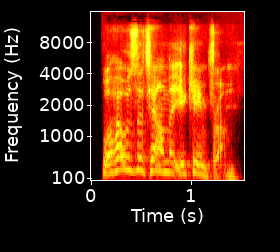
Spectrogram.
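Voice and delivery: put-on lifted high voice for the old man at the crossroads; wise old man.

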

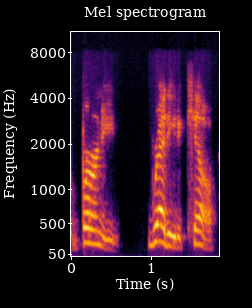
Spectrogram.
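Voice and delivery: usual speaking voice

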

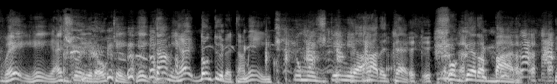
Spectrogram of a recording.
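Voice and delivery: a light Brooklyn wiseguy, startled and jumpy; Brooklyn tough guy. Retold or imitated. Brooklyn native imitating a jumpy local tough guy. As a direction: play a nervy Brooklyn guy dodging trouble.

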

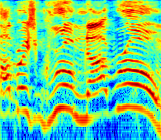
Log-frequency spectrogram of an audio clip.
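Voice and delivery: high, projected correction over noise; shouted correction. Acted. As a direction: call out "Groom, not room".

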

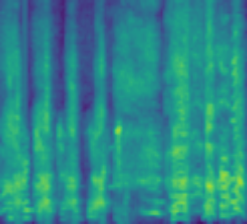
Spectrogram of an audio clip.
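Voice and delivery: high slow "hacha" through laughter; slow breathy "hacha" dissolving into laughter; laughing imitation of mate. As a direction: mimic him while in stitches. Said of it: "I just heard this".

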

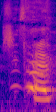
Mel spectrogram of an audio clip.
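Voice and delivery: very high, squeaky sobbed words; laughing and crying. Real, not acted. Repeating a friend's sad question, voice broken by crying. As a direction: squeeze the words out through real tears and laughter.

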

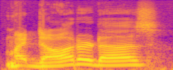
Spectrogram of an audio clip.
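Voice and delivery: eager quick answer. Retold or imitated. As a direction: jump at the offer right away. Eagerly grabbing wheelchair offer.

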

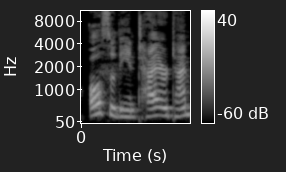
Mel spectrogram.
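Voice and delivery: normal talking voice

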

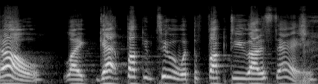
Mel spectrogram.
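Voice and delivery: pushy, heated impatience; bad attitude. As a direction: cut the small talk, demand an answer. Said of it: "bad fucking attitude".

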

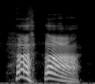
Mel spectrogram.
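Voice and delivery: high, loud acted "ha, ha"; a hard, mocking theatrical laugh; voiced-out laugh of an irritable man; angry man's laugh. A narrator's reading. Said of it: "laughed the angry little man".

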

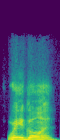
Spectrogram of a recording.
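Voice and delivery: high, loud call from a van. Retold or imitated. Brother in van calls to the walking speaker, loud and high. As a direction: hail someone from the road.

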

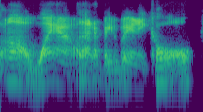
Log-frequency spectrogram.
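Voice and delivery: drawn-out Aussie bloke reaction. Retold or imitated. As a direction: imitate an easygoing Aussie bloke's response. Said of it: "gave the Aussie bloke response".

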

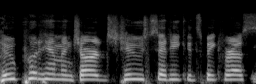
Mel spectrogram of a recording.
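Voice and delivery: high indignant protest; mock outrage. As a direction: act scandalized at him.

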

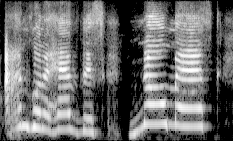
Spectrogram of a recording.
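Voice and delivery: high, slow, drawn-out mock declaration; mocking protesters. Mimics anti-mask protesters.

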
